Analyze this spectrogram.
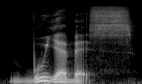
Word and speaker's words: bouillabaisse: So how do you pronounce it correctly? You would say bouillabaisse.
